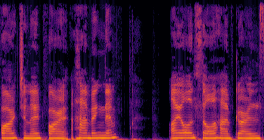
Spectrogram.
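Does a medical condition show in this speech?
Yes: motor neurone disease; very limited hand use, hands worst affected, difficulty eating, walking limited but still tries.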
